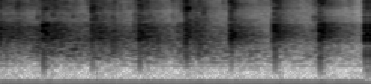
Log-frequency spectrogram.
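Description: An audience applauds steadily, a dense wash of clapping with a faint regular pulse running through it, holding at an even level without any voices.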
